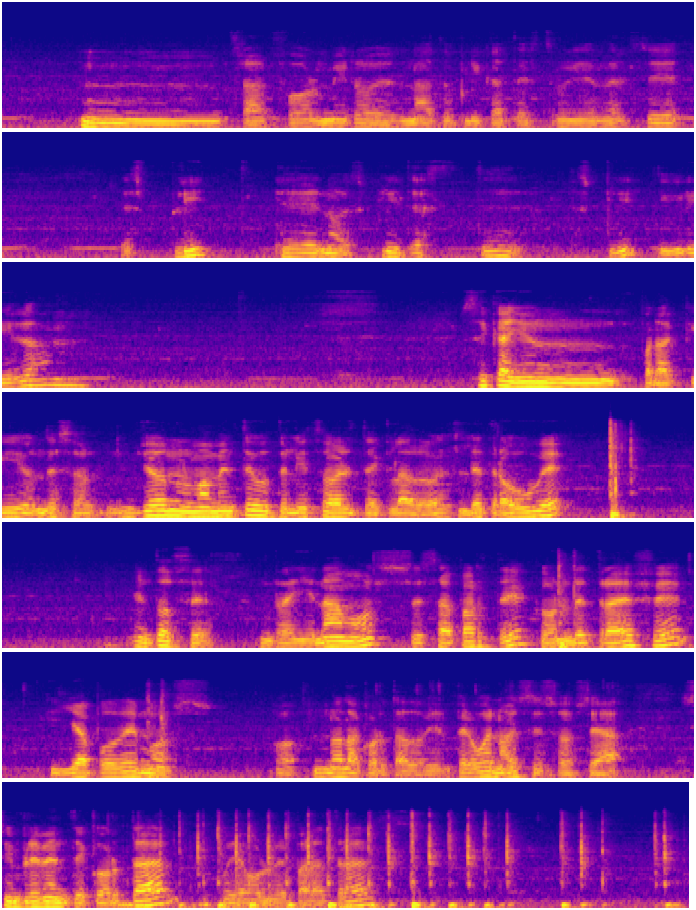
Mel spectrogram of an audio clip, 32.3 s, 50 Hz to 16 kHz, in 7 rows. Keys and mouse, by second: 17.9 v, 22.2 f, 23.1 middle click, 23.1 right click, 28.9 ctrl+z, 29.2 ctrl+z, 29.4 ctrl+z, 29.7 ctrl+z, 30.0 ctrl+z, 30.2 ctrl+z, 30.4 ctrl+z, 30.7 ctrl+z, 30.9 ctrl+z, 31.5 ctrl+z.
